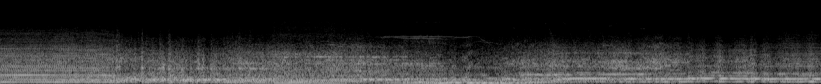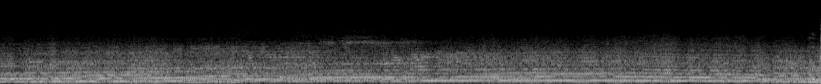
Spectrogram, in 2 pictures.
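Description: A field of race cars in a sim racing game at Dragon Trail Gardens, engines droning and rising in pitch together as they accelerate, with a steady layered roar throughout and a louder surge early on.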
